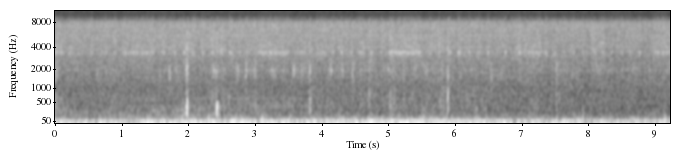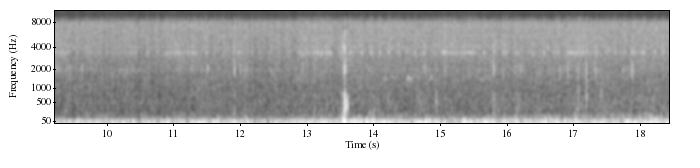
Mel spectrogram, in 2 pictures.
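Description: A deer crunches on scattered corn close by.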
